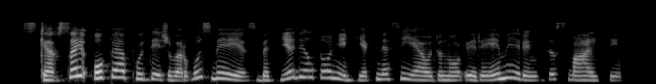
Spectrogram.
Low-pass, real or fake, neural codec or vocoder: 7.2 kHz; fake; codec, 16 kHz, 2 kbps, X-Codec, HuBERT features, trained on LibriSpeech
